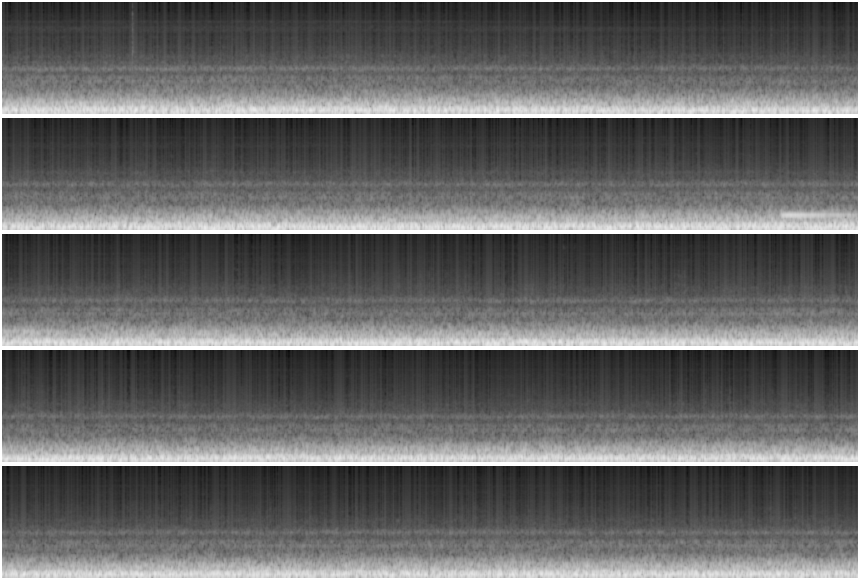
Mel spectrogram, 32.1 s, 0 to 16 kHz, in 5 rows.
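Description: Steady, loud engine and airflow noise heard inside the cabin of an Airbus A320 at take-off thrust, running on unchanged through lift-off and the initial climb.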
